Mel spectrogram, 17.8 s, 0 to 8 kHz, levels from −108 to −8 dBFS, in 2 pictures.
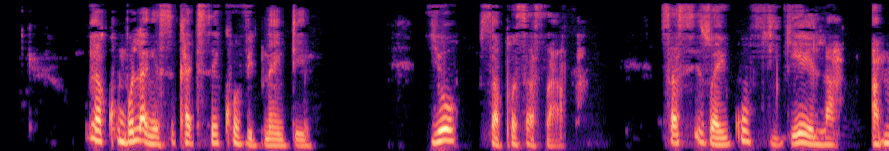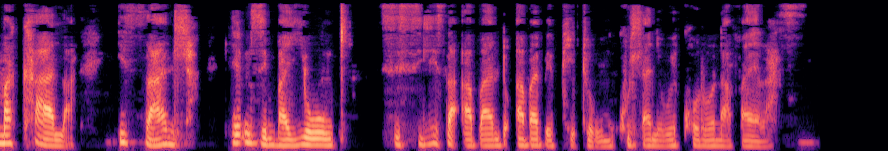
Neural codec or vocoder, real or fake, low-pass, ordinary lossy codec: none; real; 7.2 kHz; MP3, 48 kbps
